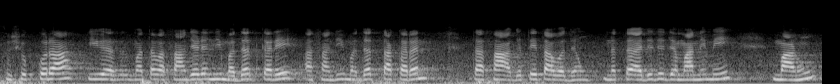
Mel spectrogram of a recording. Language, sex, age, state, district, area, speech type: Sindhi, female, 30-45, Madhya Pradesh, Katni, rural, spontaneous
